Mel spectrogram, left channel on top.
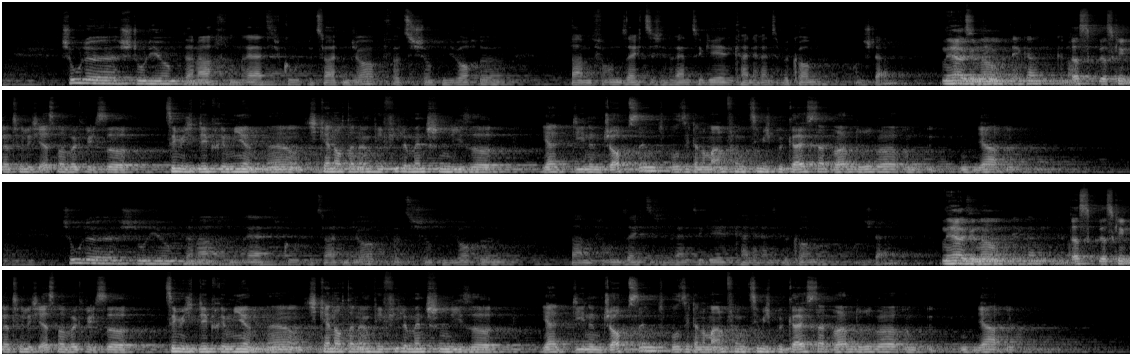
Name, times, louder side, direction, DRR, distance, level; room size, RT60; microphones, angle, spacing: voice 1, 0.0-5.0 5.7-8.3 8.5-9.0 9.5-10.8, left 3 dB, 60° left, 10 dB, 0.6 m, -36 dB
voice 2, 9.4-10.0 10.7-12.6 12.9-16.2 16.7-21.4, right 1 dB, 10° right, 7 dB, 0.5 m, -27 dB
17.5 x 6.2 x 5.4 m, 2.3 s
head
